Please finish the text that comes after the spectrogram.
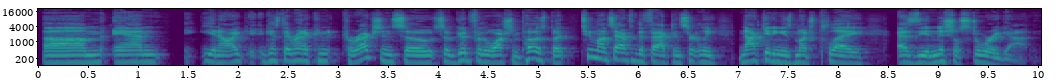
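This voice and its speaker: American male talk host, slightly high voice, halting but emphatic conversational commentary. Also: bright, forceful tone. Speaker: political talk show host.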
